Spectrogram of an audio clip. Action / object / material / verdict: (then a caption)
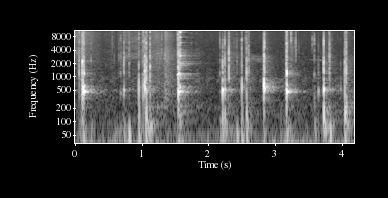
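tap / plastic spread tub / plastic / none. Fingers tap and scratch the lid and rim of a CremaNovi plastic tub lying on its side. Short, dry hollow taps with a resonant tone around 570 Hz are separated by soft scratching between them.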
